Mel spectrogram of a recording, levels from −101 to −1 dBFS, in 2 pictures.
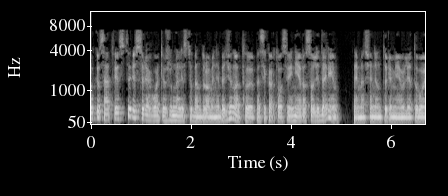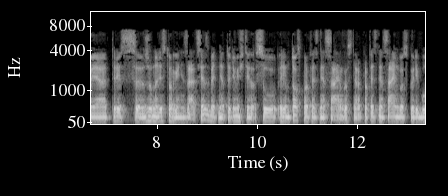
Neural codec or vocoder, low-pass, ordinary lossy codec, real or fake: none; 7.2 kHz; MP3, 32 kbps; real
